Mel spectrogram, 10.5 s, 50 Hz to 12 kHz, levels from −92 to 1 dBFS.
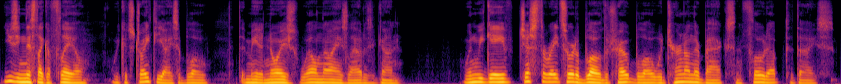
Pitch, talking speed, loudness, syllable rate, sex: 125 Hz, 265 wpm, -18 LUFS, 5.8 syllables/s, male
